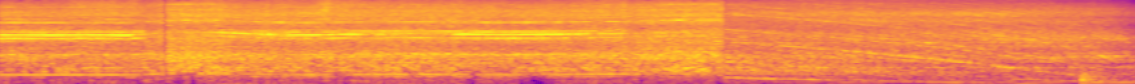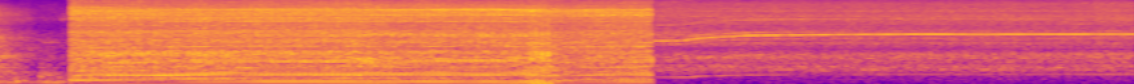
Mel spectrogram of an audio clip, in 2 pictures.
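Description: Electric belt sander running with plywood pressed against its belt, heard in several short stretches that break off abruptly. About four seconds in the motor winds down with a falling pitch, then starts running again. Near the end it spins up with a short rising whine.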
